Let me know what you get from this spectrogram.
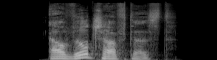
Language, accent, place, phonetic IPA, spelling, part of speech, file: German, Germany, Berlin, [ɛɐ̯ˈvɪʁtʃaftəst], erwirtschaftest, verb, De-erwirtschaftest.ogg
- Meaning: inflection of erwirtschaften: 1. second-person singular present 2. second-person singular subjunctive I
